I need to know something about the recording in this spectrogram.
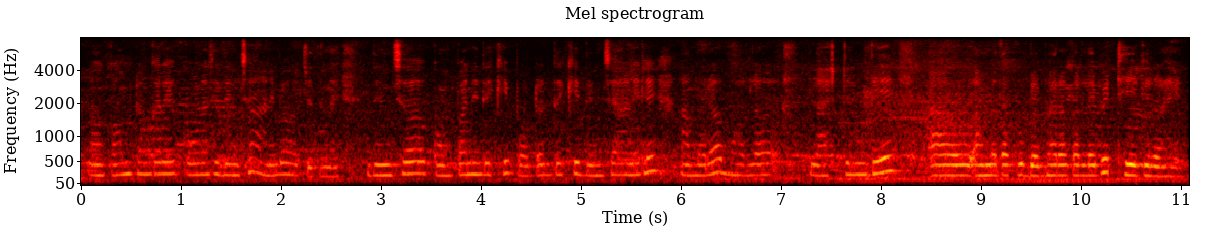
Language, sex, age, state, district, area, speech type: Odia, female, 30-45, Odisha, Sundergarh, urban, spontaneous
